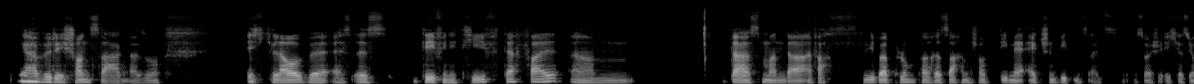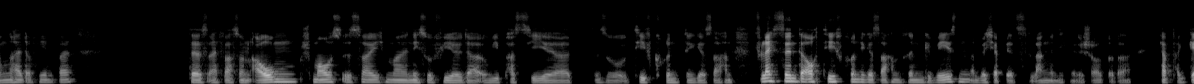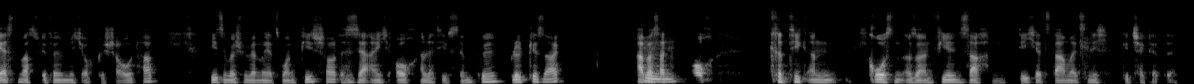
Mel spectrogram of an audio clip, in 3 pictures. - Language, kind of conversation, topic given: German, podcast, Welche Filme schaust du dir heute noch aus nostalgischen Gründen an?
- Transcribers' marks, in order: other background noise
